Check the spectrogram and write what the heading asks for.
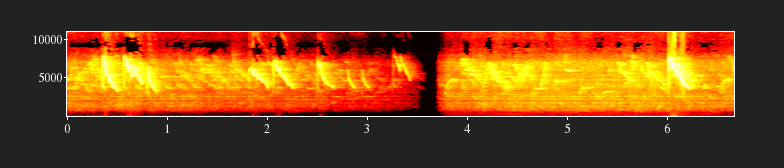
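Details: White-eye 'ngalas' call, meant to draw other white-eyes into song: a run of high, thin, steeply falling chirps. A brief pause follows, then continuous soft twittering and one last sharp descending note.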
